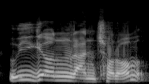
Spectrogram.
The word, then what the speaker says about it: 의견란: 발음해서 날로 발음하는 거예요 근데 의견란처럼 의견하고 란을 잘라낼 수 있죠 이럴 때는 어떻게 발음해야 돼요 의견란 이렇게 발음해야 되는 거예요 신라는 신하고 라를 자를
